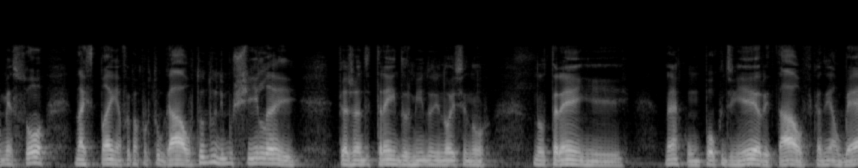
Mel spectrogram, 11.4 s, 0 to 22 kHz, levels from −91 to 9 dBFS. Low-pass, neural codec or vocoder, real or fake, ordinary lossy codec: 7.2 kHz; none; real; none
